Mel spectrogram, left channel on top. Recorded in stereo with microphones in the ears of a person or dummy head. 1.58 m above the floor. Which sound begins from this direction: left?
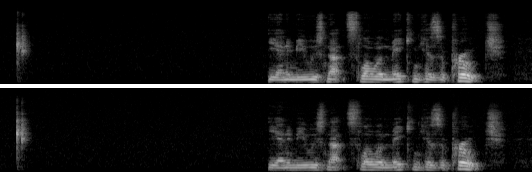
A man speaking, at 2.7 s.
